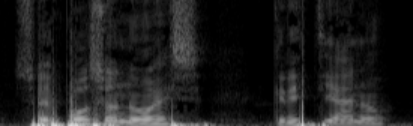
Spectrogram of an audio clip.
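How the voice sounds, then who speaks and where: A man's voice: fairly high pitch, flat delivery, normal speed, heavy background noise. A male pastor preaching a sermon, telling a church story with frequent restarts and repeated words.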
